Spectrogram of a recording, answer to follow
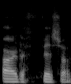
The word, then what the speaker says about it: Art Official Age: posted that show that was like oh it's artificial got it i mean but okay so let's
